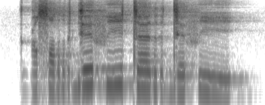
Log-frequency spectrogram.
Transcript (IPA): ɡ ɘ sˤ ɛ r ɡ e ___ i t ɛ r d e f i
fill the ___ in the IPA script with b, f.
f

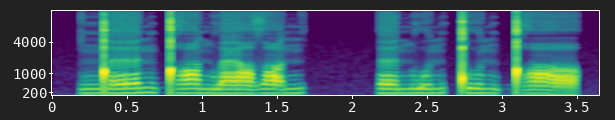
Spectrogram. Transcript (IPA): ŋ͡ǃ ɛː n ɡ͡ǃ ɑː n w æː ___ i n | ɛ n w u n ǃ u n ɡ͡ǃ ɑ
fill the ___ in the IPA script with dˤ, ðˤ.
ðˤ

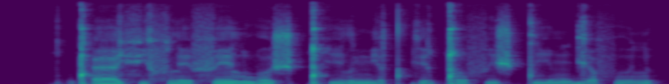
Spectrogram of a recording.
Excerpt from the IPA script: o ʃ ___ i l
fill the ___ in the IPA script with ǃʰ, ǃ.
ǃʰ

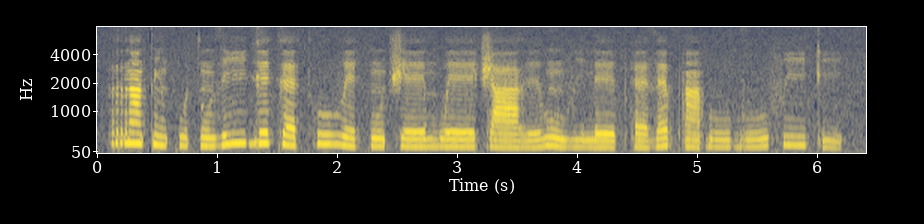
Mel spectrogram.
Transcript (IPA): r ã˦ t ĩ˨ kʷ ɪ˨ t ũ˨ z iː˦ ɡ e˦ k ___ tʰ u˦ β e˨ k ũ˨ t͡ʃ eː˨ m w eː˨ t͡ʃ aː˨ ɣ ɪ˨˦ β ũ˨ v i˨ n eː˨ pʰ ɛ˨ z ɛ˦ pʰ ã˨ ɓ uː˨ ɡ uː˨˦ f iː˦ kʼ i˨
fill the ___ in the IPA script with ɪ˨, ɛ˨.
ɛ˨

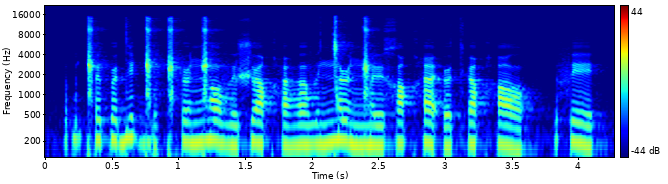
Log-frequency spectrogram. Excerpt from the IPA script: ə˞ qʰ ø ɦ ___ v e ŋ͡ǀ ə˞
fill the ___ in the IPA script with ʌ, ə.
ʌ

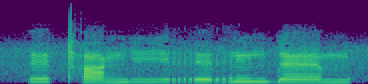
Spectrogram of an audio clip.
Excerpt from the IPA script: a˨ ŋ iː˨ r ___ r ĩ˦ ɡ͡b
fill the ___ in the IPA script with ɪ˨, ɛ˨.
ɪ˨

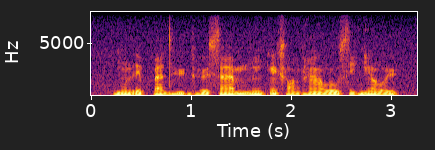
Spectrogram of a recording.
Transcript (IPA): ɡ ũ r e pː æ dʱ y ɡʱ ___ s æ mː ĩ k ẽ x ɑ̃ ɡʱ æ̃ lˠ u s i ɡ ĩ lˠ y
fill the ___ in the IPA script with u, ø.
ø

